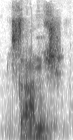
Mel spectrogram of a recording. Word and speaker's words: Sanj: Sorry if is that pronouncing your name correct? Saj? Is it Sanj? Sanj. Yeah.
